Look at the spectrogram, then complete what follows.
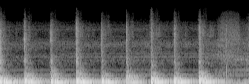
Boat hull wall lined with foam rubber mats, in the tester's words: Instead of it being a really piercing, echoing knock, it's more of a thud.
